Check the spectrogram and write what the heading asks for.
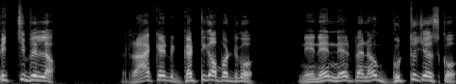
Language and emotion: Telugu, angry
